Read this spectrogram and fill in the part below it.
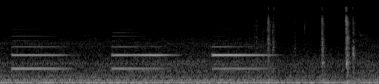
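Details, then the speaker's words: Ford F350 4x2 6.0 diesel with ZF, no-start: key on gives only chimes, clicks and vacuum pump hum, no injector control module buzz at all; module apparently unpowered, a fuse later found to blame. "You know what I don't hear? On top of this freaking vacuum pump and this lame ding-a-ling ding-dong is I don't hear any fickum. You guys hear anything?"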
